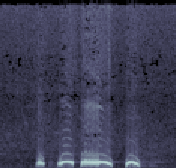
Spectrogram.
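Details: Spotted dove decoy call used to lure other doves and for daily voice training: one phrase of four hollow coos, a short note, two mid-length coos and a longer slurred middle coo, clean and close with no other sounds.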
